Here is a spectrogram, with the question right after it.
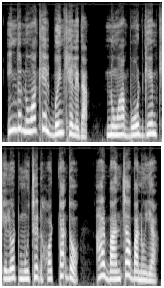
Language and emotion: Santali, fearful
